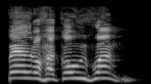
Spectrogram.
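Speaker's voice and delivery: ordinary talk, nothing marked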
